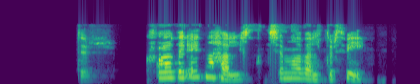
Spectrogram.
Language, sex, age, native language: Icelandic, female, 40-49, Icelandic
